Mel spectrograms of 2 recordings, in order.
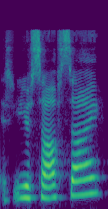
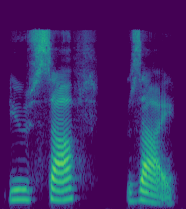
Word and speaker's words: Yousafzai: Yousafzai. So Malala Yousafzai.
